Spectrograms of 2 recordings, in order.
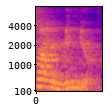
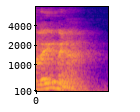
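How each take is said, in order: First: It is said the British way, with five syllables. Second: It is said the American way, with four syllables.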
